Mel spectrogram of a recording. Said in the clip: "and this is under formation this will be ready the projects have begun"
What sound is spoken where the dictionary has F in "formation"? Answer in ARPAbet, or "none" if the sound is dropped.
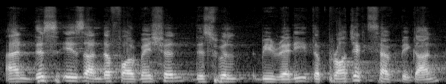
F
